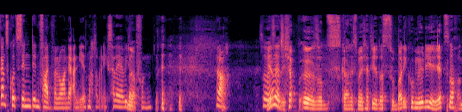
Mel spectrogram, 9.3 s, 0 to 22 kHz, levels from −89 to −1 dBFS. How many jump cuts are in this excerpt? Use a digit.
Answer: 0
